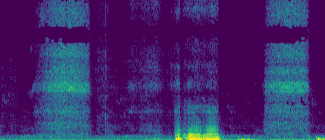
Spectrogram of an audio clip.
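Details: Pangpang the pug, a little sleepy but curious about the camera, gives one short, low, throaty grunt midway, surrounded by soft breathy snuffles in a quiet room.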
